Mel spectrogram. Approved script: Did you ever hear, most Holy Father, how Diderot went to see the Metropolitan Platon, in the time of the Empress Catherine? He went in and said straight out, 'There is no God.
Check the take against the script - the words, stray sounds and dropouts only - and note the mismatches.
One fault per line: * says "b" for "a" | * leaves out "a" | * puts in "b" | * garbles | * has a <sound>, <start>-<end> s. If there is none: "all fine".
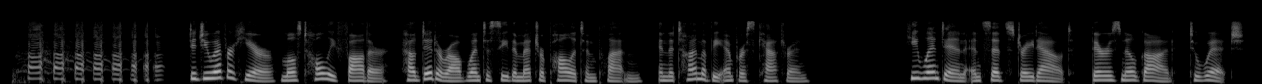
* has a laugh, 0.1-1.7 s
* puts in "To which"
